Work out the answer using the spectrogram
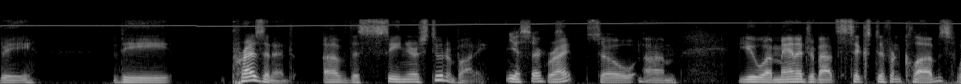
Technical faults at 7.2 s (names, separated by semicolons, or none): switching supply whistle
